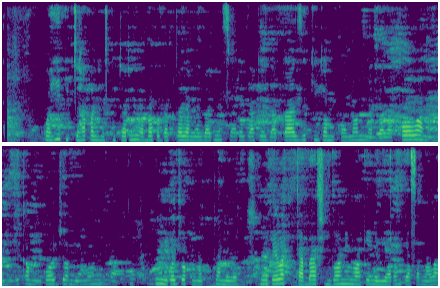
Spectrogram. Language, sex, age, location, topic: Swahili, female, 25-35, Nakuru, health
